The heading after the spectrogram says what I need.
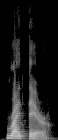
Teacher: Right there. So I'm connecting the T of the word right with the voiced TH of the word there.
